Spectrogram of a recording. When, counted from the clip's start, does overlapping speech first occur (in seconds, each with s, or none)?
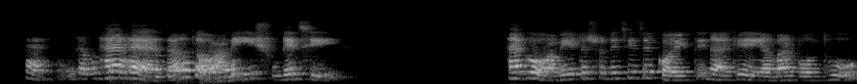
1.1 s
